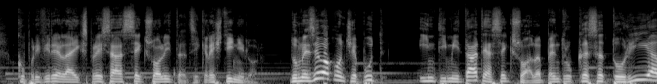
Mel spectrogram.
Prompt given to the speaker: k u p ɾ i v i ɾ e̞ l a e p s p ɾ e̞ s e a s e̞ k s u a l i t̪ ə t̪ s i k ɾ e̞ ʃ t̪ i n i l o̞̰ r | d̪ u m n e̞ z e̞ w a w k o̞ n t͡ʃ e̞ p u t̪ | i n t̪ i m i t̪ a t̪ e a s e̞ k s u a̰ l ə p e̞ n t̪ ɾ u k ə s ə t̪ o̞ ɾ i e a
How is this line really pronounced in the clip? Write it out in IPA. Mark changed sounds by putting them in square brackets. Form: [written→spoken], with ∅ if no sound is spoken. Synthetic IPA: k u p ɾ i v i ɾ e̞ l a e [p→k] s p ɾ e̞ s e a s e̞ k s u a l i t̪ ə t̪ s i k ɾ e̞ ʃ t̪ i n i l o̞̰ r | d̪ u m n e̞ z e̞ w a [w→∅] k o̞ n t͡ʃ e̞ p u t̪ | i n t̪ i m i t̪ a t̪ e a s e̞ k s u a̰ l ə p e̞ n t̪ ɾ u k ə s ə t̪ o̞ ɾ i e a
